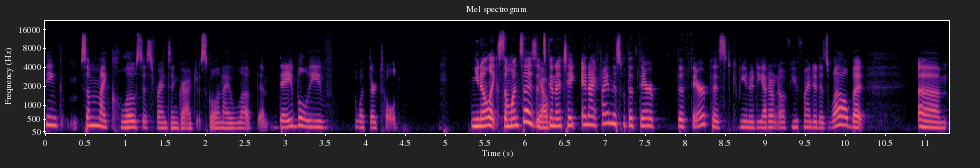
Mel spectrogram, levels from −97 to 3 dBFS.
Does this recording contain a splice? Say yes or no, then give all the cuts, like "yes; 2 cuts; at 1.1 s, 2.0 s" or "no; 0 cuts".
no; 0 cuts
